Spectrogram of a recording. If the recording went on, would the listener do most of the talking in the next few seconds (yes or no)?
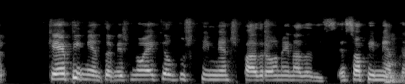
yes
